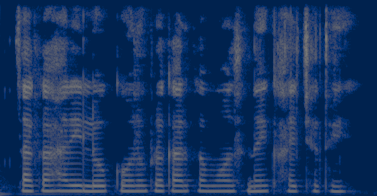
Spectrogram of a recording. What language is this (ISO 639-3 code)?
mai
